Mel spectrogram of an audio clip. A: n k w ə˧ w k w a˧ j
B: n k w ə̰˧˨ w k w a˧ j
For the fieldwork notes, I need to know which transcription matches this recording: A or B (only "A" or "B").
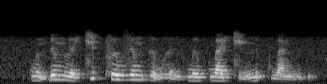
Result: A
